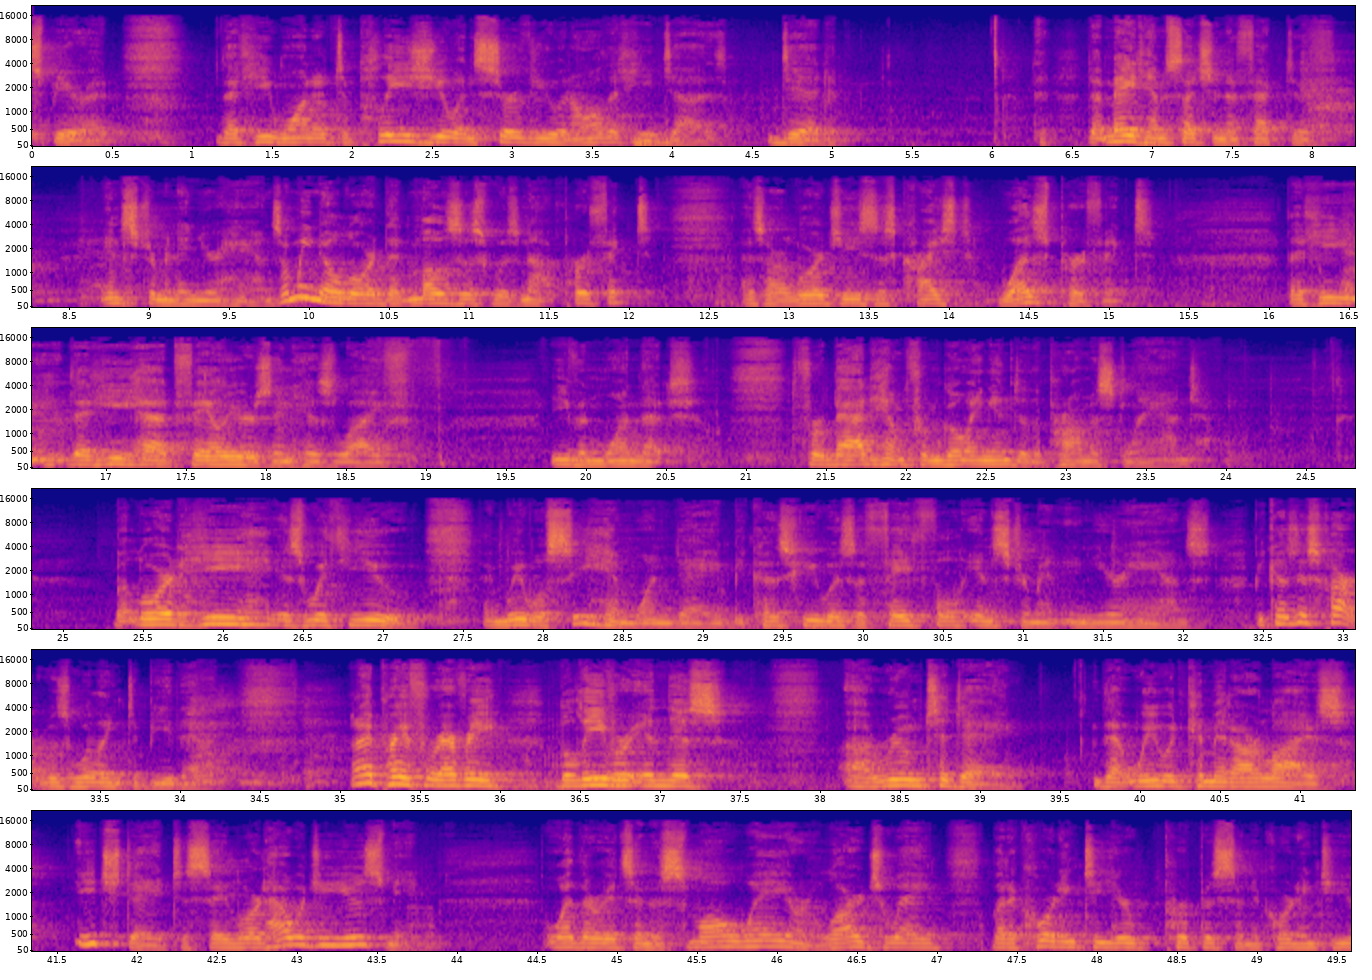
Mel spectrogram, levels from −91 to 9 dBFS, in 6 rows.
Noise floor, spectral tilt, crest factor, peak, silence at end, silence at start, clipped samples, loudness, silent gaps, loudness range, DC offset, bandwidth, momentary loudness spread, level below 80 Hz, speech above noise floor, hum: -53 dBFS; -4.5 dB/octave; 20 dB; 0 dBFS; 0 s; 0 s; under 0.1%; -20 LUFS; none; 6 LU; under 0.1%; 16.5 kHz; 15 LU; -54 dBFS; 33 dB; none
